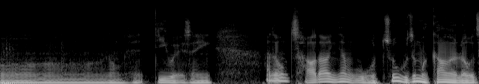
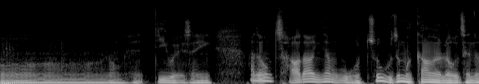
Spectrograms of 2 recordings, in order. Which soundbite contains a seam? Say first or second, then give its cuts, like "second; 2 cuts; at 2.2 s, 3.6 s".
second; 1 cut; at 2.4 s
